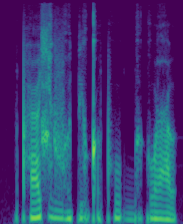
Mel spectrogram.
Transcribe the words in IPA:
pʰ æ ɕ e̤ v ə̤ pʲ o kʼ ə̤ pʰ u ɡ͡b ə̤ k o ʕ ə

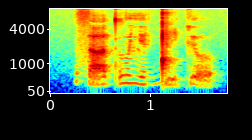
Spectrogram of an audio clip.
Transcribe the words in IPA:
s a̰˦ tʼ u˧ lʲ ə˨ ɡ͡ǃ ḭ˦ kʲ o̰˦˨

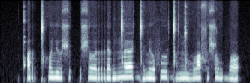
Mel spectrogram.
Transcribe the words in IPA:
qʼ ʌ r ǀʰ ɤ lʲ ɯ ʃ | ʃ əː r ɛ ɡ ŋ͡ǀ ɛː ɡ͡ǀ ə̤ lʲ ɤ f ɯː ɡ͡ǀ ʌ ŋ͡ǀ ṳ lˠ ʌ s ə̤ ʃ lˠ ṳ b ʌ

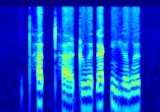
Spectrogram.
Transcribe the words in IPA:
t̪ʰ a˦˥ t̚ t̪ʰ aː˨˩˨ ʈ u˧ ə̯ ɗ a˦˥ k̚ ŋ i˧ ə̯ w ə˦˥ k̚

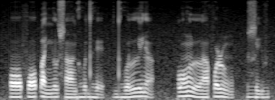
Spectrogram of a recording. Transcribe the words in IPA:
ɔ f ɔ ɓ a ɲ ʊ l ɬ ã ɡʱ ʊ dʱ e | dʱ ʊ lː i ɾʲ ã | lˠ ũ lː ã f ɔ ɭ ũ | ɮ i v

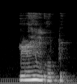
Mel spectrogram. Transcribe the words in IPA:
ɭ ĩ ɡʷ e p

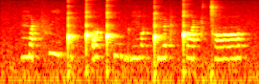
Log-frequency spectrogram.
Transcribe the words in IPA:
m ɔ ħ f i ɡ͡ǃ u ǃʼ ɔ ǃʰ u ɡ ɯ ŋ ɔ ǃ y ħ ǃ ɔ ħ ǀ ɔ

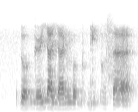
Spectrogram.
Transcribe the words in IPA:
ɗ o ɡ ø j æ j æ ŋ͡m o ɡ o̤ ɡ i ɡ ɔ̤ s æ

